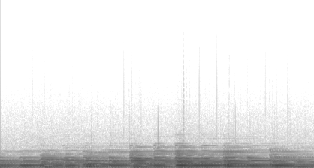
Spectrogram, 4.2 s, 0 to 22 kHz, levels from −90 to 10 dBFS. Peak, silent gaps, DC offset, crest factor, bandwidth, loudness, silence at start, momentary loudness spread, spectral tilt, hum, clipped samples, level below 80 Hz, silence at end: -10 dBFS; none; under 0.1%; 12 dB; 5.6 kHz; -24 LUFS; 0 s; 4 LU; -9 dB/octave; none; under 0.1%; -50 dBFS; 0 s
